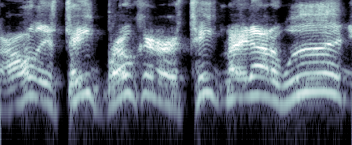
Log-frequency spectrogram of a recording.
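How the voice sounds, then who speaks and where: A man puts on a character voice, pitched high for a male speaker. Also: fairly quick pace. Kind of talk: childlike questioning. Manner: silly, ridiculous.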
